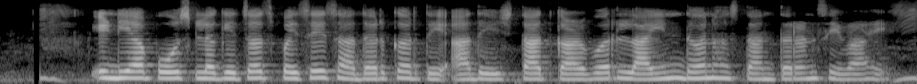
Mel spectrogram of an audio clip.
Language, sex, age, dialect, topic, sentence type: Marathi, female, 25-30, Northern Konkan, banking, statement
